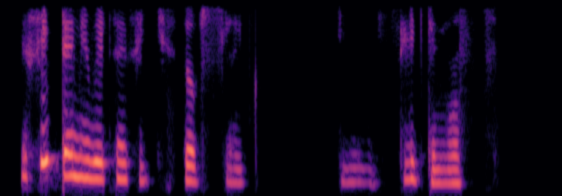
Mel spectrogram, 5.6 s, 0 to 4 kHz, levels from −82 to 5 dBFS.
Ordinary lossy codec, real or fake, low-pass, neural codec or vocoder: none; fake; 3.6 kHz; codec, 16 kHz, 1 kbps, FreqCodec, larger model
